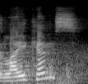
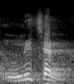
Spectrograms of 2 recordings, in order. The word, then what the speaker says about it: lichen: For example, you must have heard about certain organisms called as lychans also called as lichen. Doesn't matter how you pronounce lichen or lychen doesn't matter.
